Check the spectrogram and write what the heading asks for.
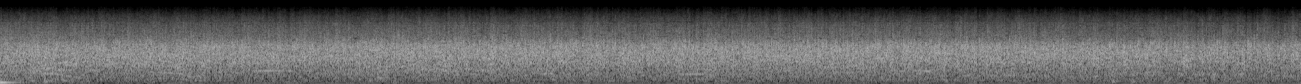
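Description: Studio audience applauding, a long, steady round of clapping that eases slightly near the end.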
